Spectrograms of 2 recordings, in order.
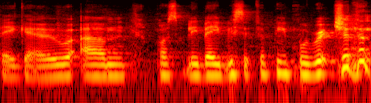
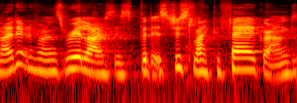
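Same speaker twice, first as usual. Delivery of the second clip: normal talking voice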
